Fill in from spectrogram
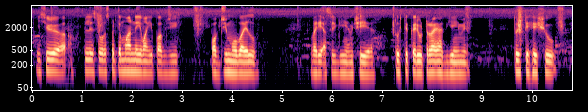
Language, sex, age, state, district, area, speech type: Kashmiri, male, 45-60, Jammu and Kashmir, Ganderbal, urban, spontaneous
